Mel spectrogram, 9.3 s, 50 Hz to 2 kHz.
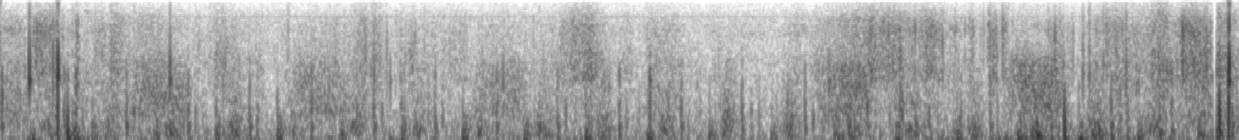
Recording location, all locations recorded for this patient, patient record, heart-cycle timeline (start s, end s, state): tricuspid valve (TV)
tricuspid valve (TV)+mitral valve (MV)
#Age: Child
#Sex: Male
#Height: 87.0 cm
#Weight: 12.3 kg
#Pregnancy status: False
#Murmur: Present
#Murmur locations: mitral valve (MV)+tricuspid valve (TV)
#Most audible location: tricuspid valve (TV)
#Systolic murmur timing: Mid-systolic
#Systolic murmur shape: Diamond
#Systolic murmur grading: I/VI
#Systolic murmur pitch: Low
#Systolic murmur quality: Harsh
#Diastolic murmur timing: nan
#Diastolic murmur shape: nan
#Diastolic murmur grading: nan
#Diastolic murmur pitch: nan
#Diastolic murmur quality: nan
#Outcome: Abnormal
#Campaign: 2015 screening campaign
0.00	2.06	unannotated
2.06	2.14	S1
2.14	2.30	systole
2.30	2.38	S2
2.38	2.53	diastole
2.53	2.61	S1
2.61	2.78	systole
2.78	2.84	S2
2.84	2.99	diastole
2.99	3.06	S1
3.06	3.23	systole
3.23	3.32	S2
3.32	3.45	diastole
3.45	3.53	S1
3.53	3.71	systole
3.71	3.77	S2
3.77	3.91	diastole
3.91	3.99	S1
3.99	4.17	systole
4.17	4.22	S2
4.22	4.38	diastole
4.38	4.46	S1
4.46	4.62	systole
4.62	4.69	S2
4.69	4.84	diastole
4.84	4.93	S1
4.93	5.09	systole
5.09	5.15	S2
5.15	5.29	diastole
5.29	5.39	S1
5.39	5.54	systole
5.54	5.61	S2
5.61	5.77	diastole
5.77	5.85	S1
5.85	9.30	unannotated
